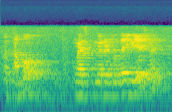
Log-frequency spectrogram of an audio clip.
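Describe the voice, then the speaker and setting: High-voiced Brazilian pastor in echoing hall. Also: male voice, completely flat delivery, quick pace, slight background noise. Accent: Brazilian Portuguese. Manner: storytelling, acting out quoted voices, rhetorical questions. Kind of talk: sermon. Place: large echoey church hall. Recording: echoey hall from far off, dull sound.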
